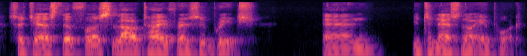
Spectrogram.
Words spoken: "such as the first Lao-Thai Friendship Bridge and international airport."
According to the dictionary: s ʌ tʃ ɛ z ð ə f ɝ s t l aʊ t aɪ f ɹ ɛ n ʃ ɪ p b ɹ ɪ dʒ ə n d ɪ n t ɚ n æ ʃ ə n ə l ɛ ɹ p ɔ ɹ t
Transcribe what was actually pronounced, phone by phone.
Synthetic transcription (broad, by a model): s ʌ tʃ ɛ s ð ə f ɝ s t l aʊ t aɪ f ɹ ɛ n s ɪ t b ɹ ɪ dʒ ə n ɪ n t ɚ n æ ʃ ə n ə l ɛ p ɔ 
